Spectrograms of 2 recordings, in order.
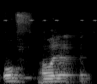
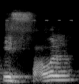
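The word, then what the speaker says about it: اُفْعُلْ: Karena di dhammah bacanya uf'ul, tidak mungkin dibaca if'ul, tidak mungkin dibaca af'ul.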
